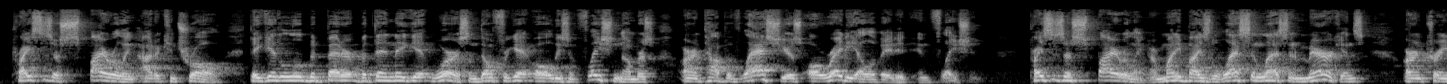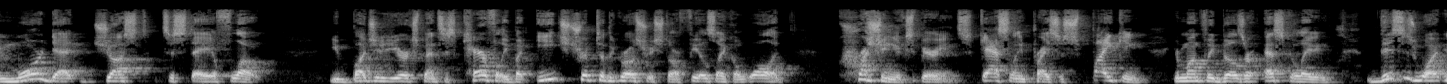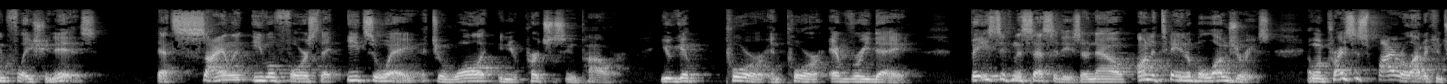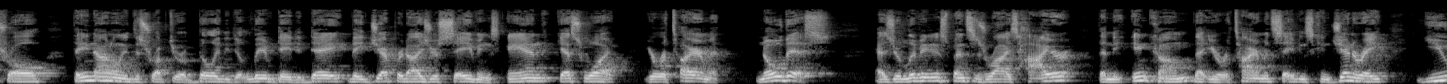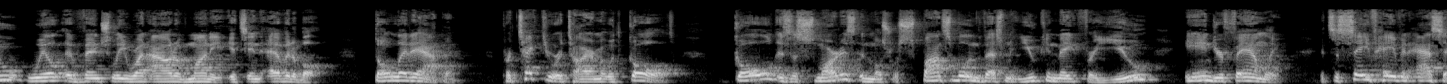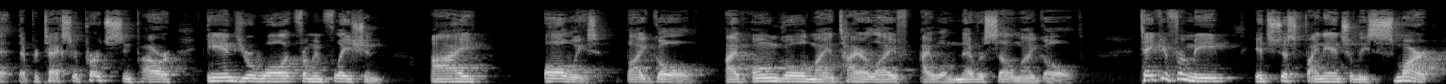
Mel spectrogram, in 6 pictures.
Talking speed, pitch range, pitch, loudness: 155 wpm, 125-165 Hz, 140 Hz, -16 LUFS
